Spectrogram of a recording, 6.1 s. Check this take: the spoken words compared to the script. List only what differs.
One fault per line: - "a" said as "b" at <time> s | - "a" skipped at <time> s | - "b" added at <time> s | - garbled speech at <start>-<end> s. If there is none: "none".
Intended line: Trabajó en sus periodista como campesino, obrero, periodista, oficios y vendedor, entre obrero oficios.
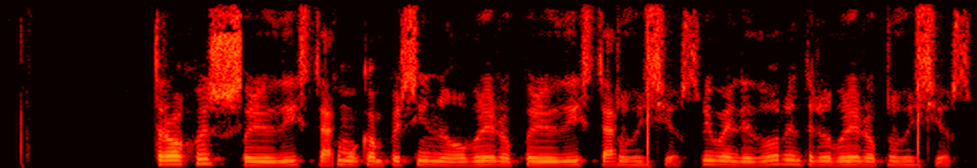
none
